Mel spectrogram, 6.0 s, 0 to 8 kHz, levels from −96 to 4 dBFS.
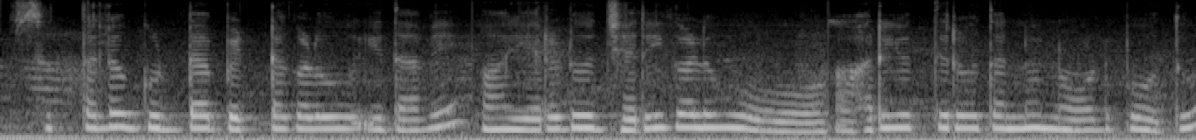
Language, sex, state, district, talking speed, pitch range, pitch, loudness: Kannada, female, Karnataka, Dharwad, 100 wpm, 240-270 Hz, 255 Hz, -28 LUFS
